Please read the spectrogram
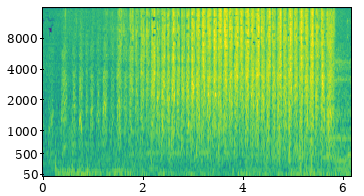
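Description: A stiff paintbrush scrubbing across a stretched canvas on an easel: rapid, even scratchy strokes, several a second, growing a little louder and stopping just before the end.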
